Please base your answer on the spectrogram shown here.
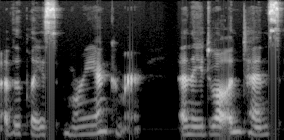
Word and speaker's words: Moriancumer: The last part of his name, I'm not saying wrong. Moriancumer is fine.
